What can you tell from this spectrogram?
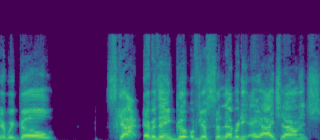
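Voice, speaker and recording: A man with a Baltimore accent in an animated tone, with a dry, close sound with no echo and a quiet background. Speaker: real estate and AI coach. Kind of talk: online group coaching meeting. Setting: video call. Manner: casual, animated.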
